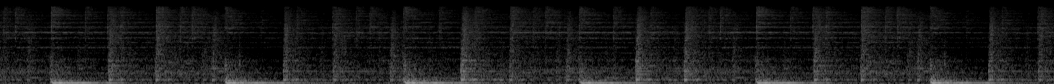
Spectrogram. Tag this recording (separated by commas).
Music, Soundtrack music, Background music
